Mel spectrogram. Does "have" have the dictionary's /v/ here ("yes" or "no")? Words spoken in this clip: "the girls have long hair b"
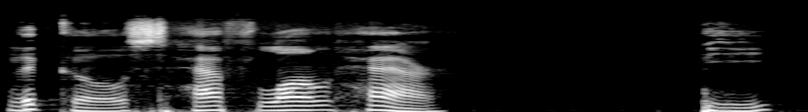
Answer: no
